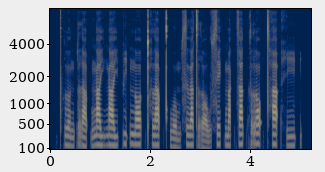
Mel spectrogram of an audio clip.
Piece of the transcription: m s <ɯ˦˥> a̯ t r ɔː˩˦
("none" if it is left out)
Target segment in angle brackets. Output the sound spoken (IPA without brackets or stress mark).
ɯ˦˥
